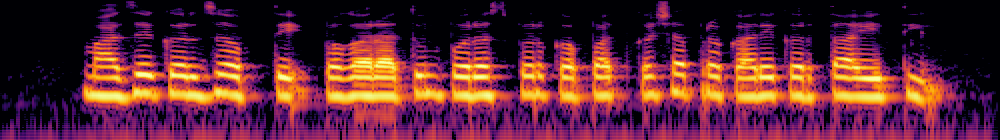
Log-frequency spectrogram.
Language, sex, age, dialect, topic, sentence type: Marathi, female, 25-30, Northern Konkan, banking, question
